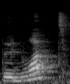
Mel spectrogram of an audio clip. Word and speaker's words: Benoîte: So Benoîte, we do say the T at the end of Benoîte because there is an E. It makes it a feminine name as opposed to the masculine Benoît.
